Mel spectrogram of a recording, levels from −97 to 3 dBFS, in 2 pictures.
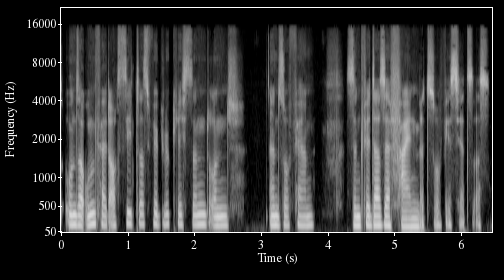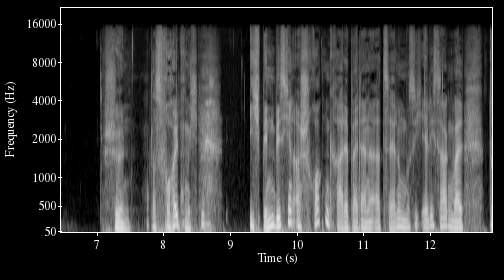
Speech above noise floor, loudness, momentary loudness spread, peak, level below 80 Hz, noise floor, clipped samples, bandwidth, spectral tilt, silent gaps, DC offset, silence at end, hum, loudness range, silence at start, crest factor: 52 dB; -19 LUFS; 9 LU; 0 dBFS; -42 dBFS; -71 dBFS; under 0.1%; 15.5 kHz; -4.5 dB/octave; none; under 0.1%; 0 s; none; 3 LU; 0.05 s; 18 dB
